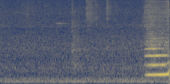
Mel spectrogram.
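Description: Low room ambience, then right at the end a daegeum, a Korean bamboo transverse flute, starts a loud sustained note.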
